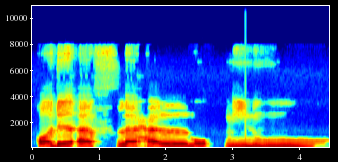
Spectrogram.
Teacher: Huruf lamnya yang sukun itu jangan diqqalqalah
